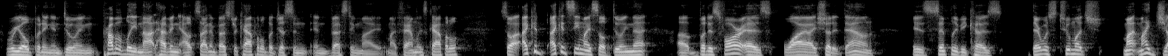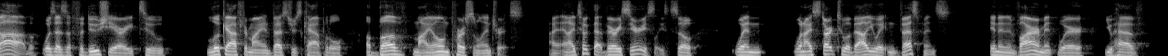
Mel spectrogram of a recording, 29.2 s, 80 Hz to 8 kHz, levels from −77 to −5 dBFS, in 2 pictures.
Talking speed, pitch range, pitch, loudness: 170 wpm, 105-130 Hz, 115 Hz, -25 LUFS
